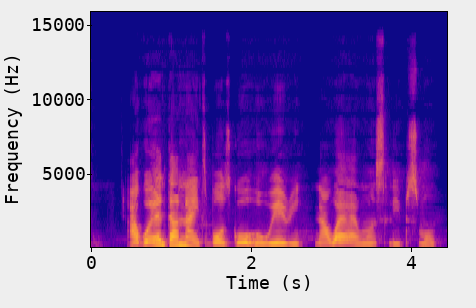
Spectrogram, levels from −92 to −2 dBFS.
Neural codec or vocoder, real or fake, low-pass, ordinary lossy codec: none; real; 14.4 kHz; none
